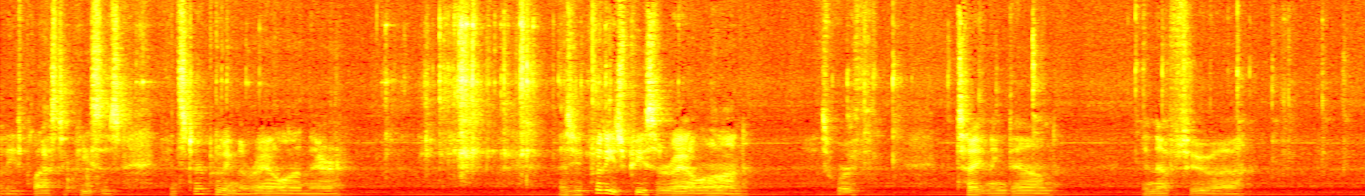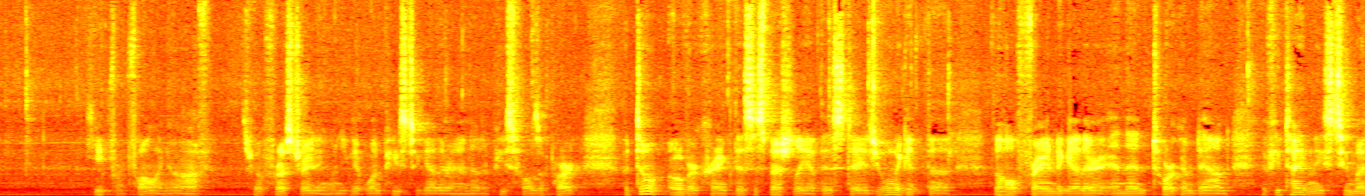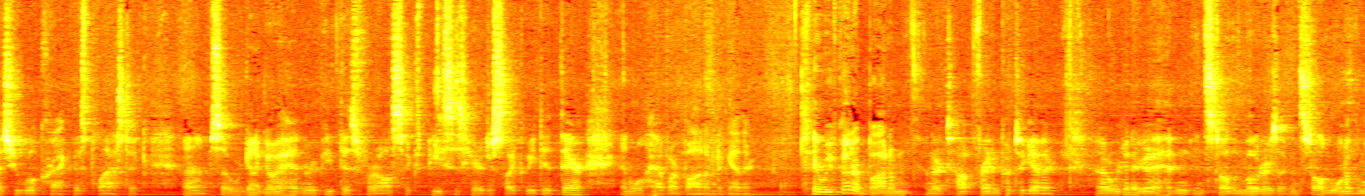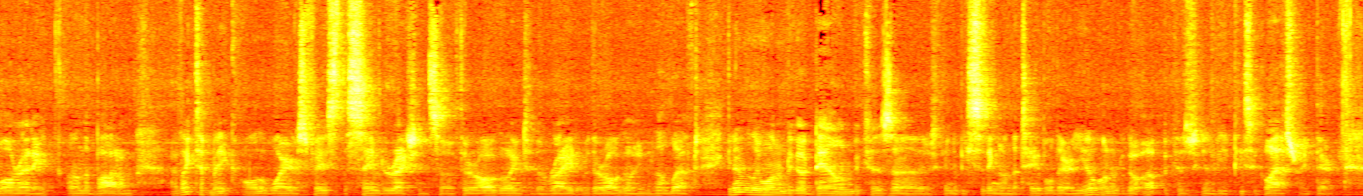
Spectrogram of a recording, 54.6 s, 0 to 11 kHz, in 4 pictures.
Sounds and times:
Speech: 0:00.0 - 0:03.6, 0:05.6 - 0:07.6, 0:08.2 - 0:08.8, 0:09.6 - 0:10.7, 0:11.4 - 0:12.6, 0:14.5 - 0:54.5.

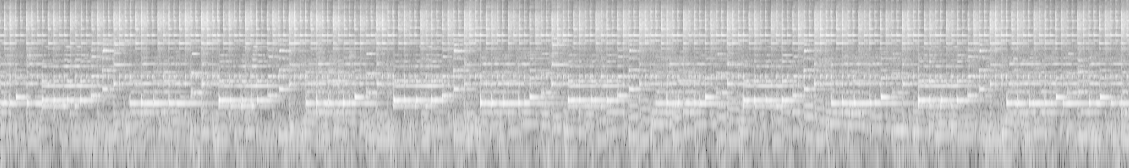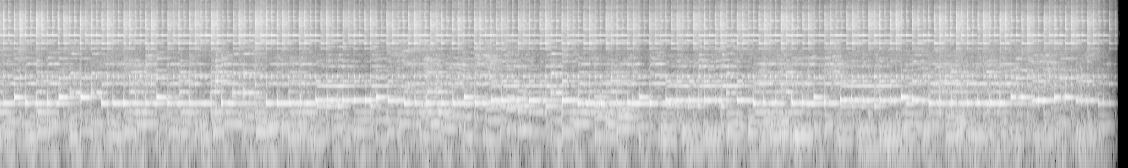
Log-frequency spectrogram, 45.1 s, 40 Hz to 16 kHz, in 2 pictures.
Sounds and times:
Music: 0:00.0 - 0:45.0.

